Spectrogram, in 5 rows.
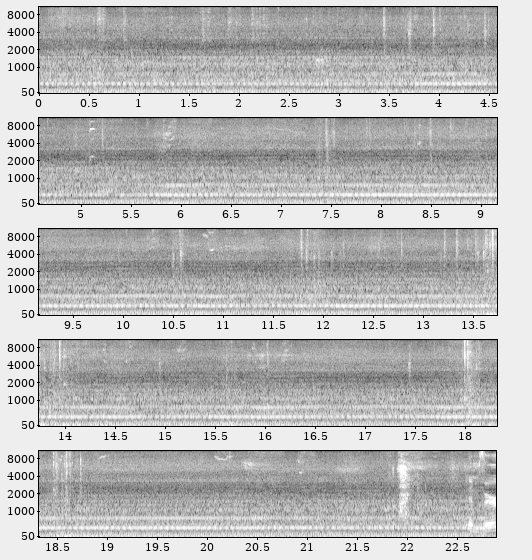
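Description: A Kubota KX040-4 compact excavator works on an ATV path, its diesel engine holding a steady, loud drone throughout, with occasional faint clanks and scrapes over the continuous hum.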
